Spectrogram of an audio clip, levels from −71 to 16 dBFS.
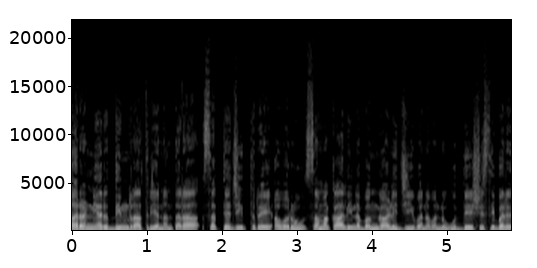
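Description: No dropouts, clicks, distortion or level jumps turn up anywhere in the speech; no technical faults to report.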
